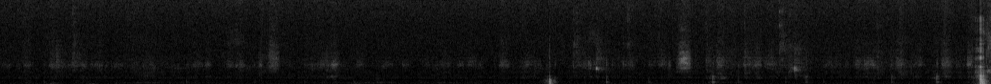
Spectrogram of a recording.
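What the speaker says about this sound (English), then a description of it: "And I'm writing that down." A pen writes on paper in a math journal, very quiet scratching with a few sharper taps and strokes scattered across a near-silent room, no talking.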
